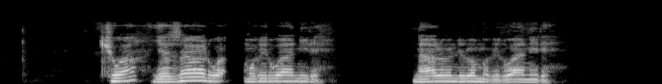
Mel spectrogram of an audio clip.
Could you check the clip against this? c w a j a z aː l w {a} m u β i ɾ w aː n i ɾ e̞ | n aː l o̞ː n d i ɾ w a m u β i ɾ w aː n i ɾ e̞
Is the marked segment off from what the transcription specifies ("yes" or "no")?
no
